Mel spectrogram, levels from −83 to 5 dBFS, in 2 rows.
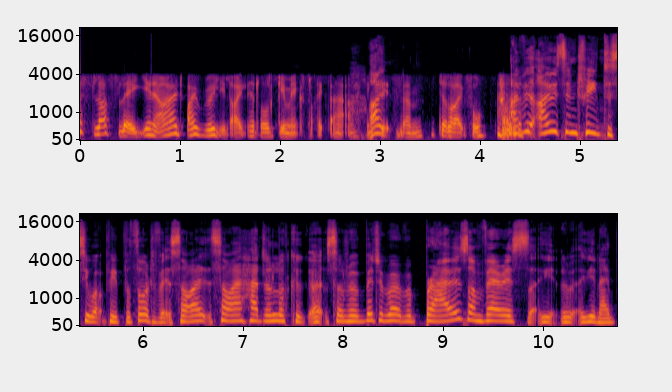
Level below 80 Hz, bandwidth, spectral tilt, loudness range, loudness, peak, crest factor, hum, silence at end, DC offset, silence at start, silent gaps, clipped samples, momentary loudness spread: -56 dBFS; 17.5 kHz; -4 dB/octave; 3 LU; -23 LUFS; -8 dBFS; 14 dB; none; 0 s; under 0.1%; 0 s; none; under 0.1%; 6 LU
